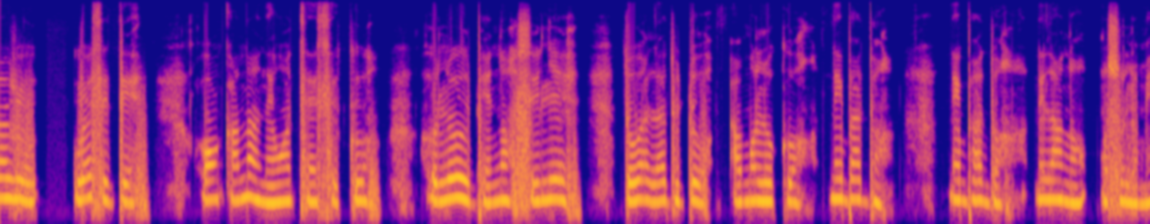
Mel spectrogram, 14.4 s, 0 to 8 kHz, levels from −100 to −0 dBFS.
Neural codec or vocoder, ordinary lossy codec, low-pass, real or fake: none; none; none; real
